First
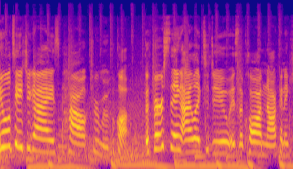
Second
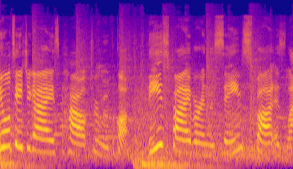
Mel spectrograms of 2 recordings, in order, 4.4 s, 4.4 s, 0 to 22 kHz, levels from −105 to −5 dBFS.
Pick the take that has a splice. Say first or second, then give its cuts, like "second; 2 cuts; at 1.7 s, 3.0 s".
second; 1 cut; at 2.0 s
